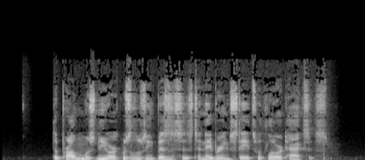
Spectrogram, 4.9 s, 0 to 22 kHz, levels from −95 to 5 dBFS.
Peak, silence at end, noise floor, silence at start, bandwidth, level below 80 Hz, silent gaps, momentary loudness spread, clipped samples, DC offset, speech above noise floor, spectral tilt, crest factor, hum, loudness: 0 dBFS; 0.5 s; -56 dBFS; 0.7 s; 14.5 kHz; -62 dBFS; none; 8 LU; under 0.1%; under 0.1%; 38 dB; -3 dB/octave; 18 dB; none; -18 LUFS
